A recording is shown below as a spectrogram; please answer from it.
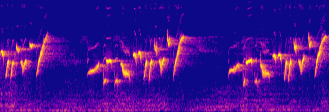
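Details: Kept White-rumped shama morning song for firing up another shama: three bursts of rapid, varied whistles and sweeping upslurs, each about a second long, separated by short silences.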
